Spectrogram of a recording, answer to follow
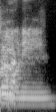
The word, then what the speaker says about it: Cerrone: I would write in parentheses like SIR-OWN.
